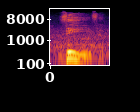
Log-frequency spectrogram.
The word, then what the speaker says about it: Vive: It is pronounced the Vive, and I only say that because I've heard people from Valve pronounce it that way.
